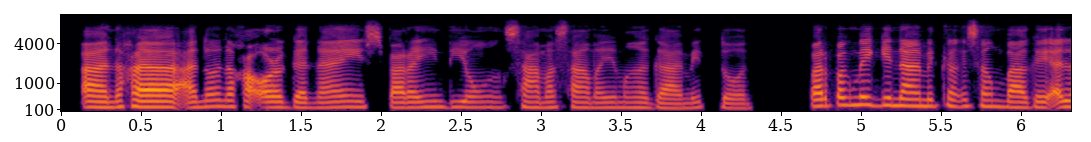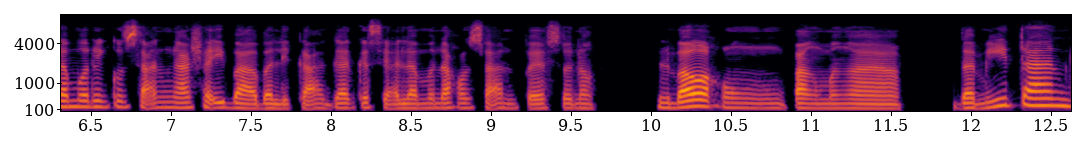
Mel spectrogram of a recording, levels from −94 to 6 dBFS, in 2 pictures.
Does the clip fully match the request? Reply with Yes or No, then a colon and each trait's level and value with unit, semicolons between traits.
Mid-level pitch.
Yes: medium, 180 Hz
